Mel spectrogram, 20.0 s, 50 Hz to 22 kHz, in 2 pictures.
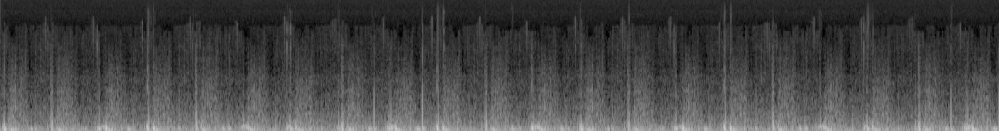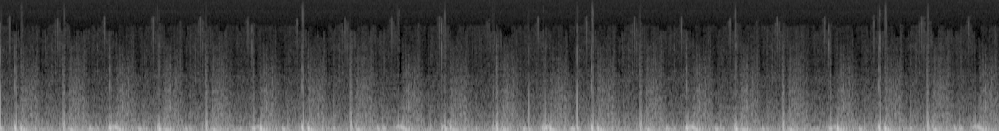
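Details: Womb-sound sleep aid for babies: steady low thumping heartbeat at about 125 beats a minute with a soft whooshing flow-like hum of white noise underneath, as heard in the womb.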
